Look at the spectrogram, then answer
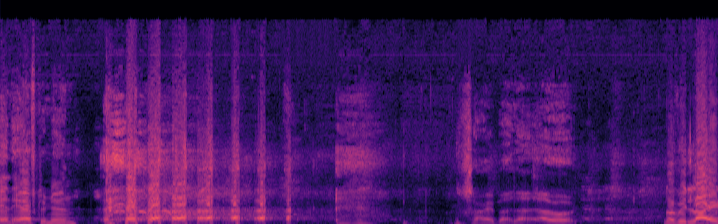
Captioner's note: laughter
